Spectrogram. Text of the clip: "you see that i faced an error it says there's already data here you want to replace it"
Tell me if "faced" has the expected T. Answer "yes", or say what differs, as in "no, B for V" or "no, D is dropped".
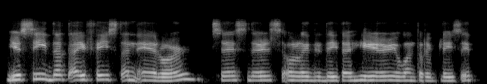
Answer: yes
